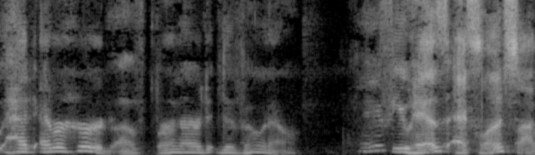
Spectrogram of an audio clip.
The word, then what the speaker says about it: DeVoto: I gave this talk a few previous times, and I would start it with a pronunciation note saying that the main male character's name is not pronounced Bernard DeVoto, but Bernard DeVoto.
